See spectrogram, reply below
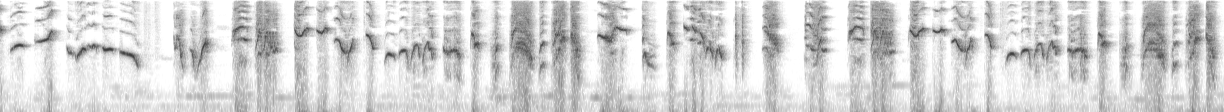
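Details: Oriental magpie-robin tutor song for training songbirds: an arched whistle opens a long, rapid sequence of chattering chips, harsh rasps and short whistled notes with almost no gaps.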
